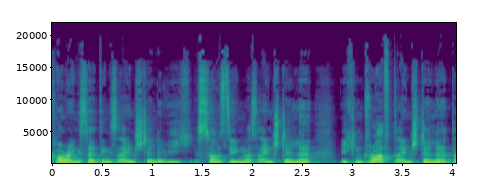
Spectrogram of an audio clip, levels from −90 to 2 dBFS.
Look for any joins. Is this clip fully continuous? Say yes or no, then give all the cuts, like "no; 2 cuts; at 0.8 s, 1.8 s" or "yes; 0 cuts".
yes; 0 cuts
